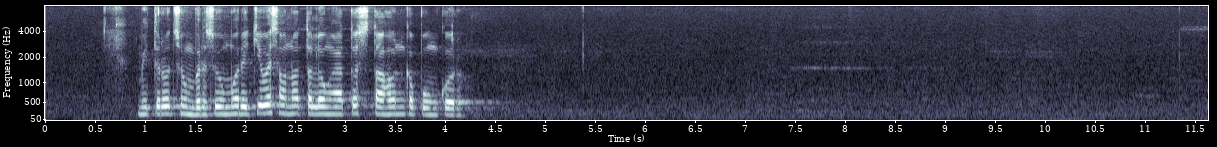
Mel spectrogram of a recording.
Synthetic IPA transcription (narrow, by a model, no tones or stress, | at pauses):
mit̪ɾʊsumbərsumʊɾikiwɪsɔnɔt̪əluŋat̪ʊst̪aɦʊnkəpuŋkʊr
